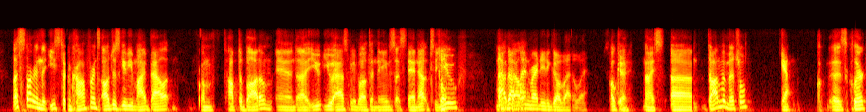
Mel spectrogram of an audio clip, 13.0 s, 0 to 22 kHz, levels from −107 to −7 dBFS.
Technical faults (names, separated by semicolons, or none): AMR wideband (HD Voice) codec; lost AMR speech frames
